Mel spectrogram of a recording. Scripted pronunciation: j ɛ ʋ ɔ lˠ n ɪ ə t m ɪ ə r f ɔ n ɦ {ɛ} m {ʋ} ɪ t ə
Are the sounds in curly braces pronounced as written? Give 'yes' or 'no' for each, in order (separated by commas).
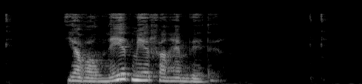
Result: yes, yes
